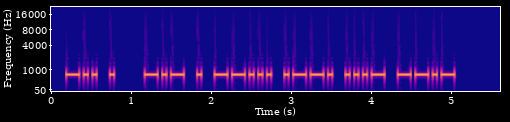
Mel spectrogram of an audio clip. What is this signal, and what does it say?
Morse code, heard as a keyed tone, about 22 wpm, 700 Hz. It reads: DE KE7PVQ
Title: USA Callsign DE Callsign 22wpm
